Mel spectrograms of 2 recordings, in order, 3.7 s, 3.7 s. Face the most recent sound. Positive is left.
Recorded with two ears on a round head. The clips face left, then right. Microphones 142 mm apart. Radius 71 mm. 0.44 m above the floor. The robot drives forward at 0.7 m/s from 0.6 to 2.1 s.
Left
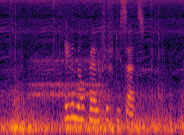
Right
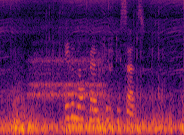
turn(degrees=45)  # may be behind; listen again after turning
